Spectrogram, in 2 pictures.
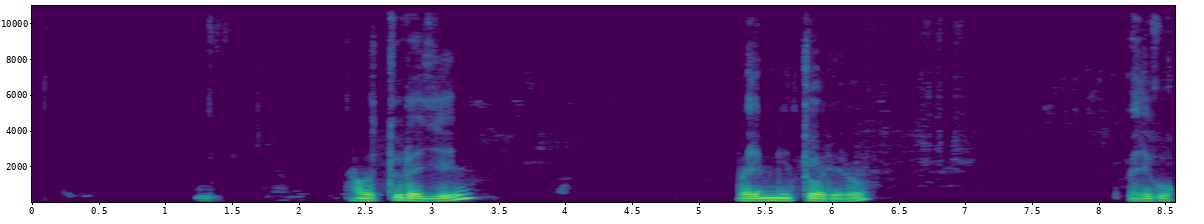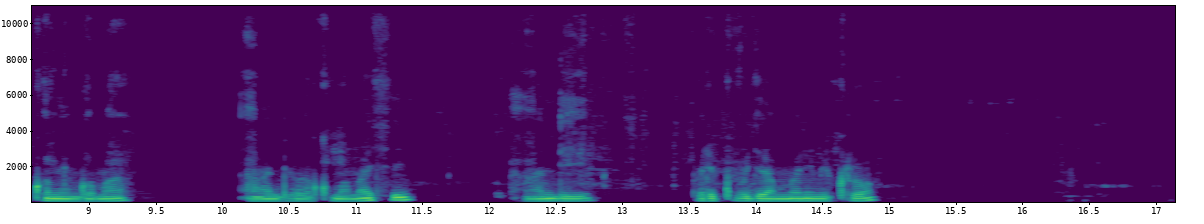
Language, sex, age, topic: Kinyarwanda, male, 18-24, government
